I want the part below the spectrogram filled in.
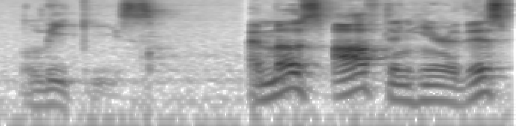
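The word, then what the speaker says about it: Leki: If you carry this brand to Poles, you're carrying a pair of Leakies.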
